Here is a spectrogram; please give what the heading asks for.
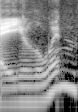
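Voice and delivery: unsure delivery with a questioning rise at the end.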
